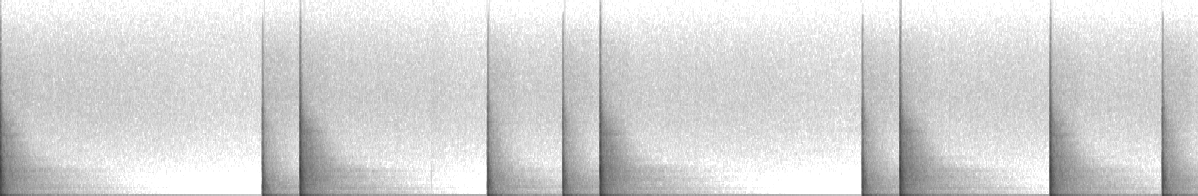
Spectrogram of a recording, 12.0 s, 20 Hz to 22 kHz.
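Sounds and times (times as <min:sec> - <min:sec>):
80 kick drum: 0:00.0 - 0:00.6, 0:02.6 - 0:03.6, 0:04.8 - 0:06.6, 0:08.6 - 0:09.8, 0:10.5 - 0:11.9.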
